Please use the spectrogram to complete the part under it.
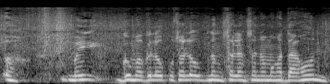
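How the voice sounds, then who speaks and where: A polite and helpful young man, acted by a man in a radio drama. His voice is high for a man and deferential, slightly hesitant, over clear background noise. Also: little pitch movement, brisk, natural voice. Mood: wary, uneasy. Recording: clearly noisy ambient background.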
